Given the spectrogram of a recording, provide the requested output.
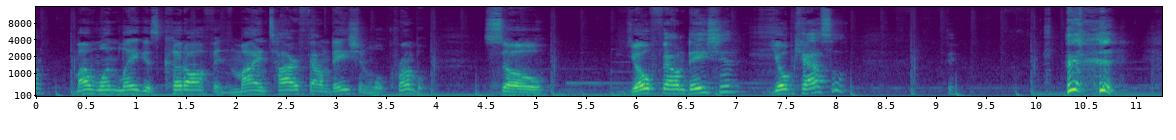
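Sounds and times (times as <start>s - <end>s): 
speech: 0.0s - 5.2s, 5.9s - 8.2s
person clearing throat from allergies: 10.1s - 11.0s
person coughing from allergies: 10.1s - 11.0s.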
